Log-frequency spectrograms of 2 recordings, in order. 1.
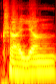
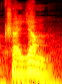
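Từ này kết thúc bằng âm ng. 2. Từ này kết thúc bằng âm m. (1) "chúng ta phải chuyển cái anusuara này thành chữ ngờ" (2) "Đứng một mình thì đọc là Ksayam"

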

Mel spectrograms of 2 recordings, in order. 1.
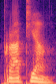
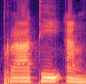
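Từ này được đọc nhanh và dính liền nhau. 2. Từ này được đọc chậm và cẩn thận.

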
